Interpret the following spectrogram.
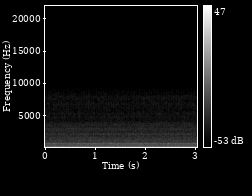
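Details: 2016 Takeuchi TL12 V2, Kubota V3800 diesel idling with cylinder four injection cut: steady lope about four beats a second, one cylinder not pulling its weight; dead cylinder.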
